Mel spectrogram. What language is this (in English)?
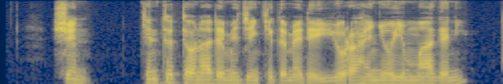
Hausa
